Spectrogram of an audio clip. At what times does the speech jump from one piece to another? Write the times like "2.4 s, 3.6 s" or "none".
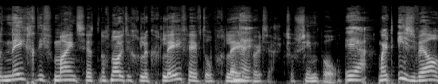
none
